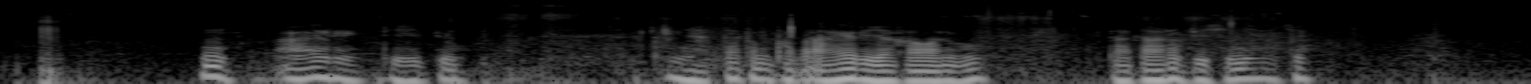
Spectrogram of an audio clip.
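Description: A caged dove coos close by.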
